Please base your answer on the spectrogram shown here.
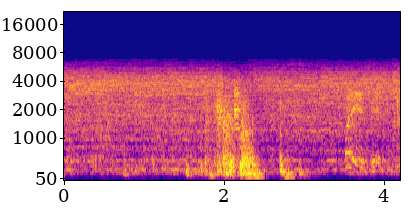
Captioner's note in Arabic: يستمر صوت الموقد; تمثال يسقط ويضرب الأرض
